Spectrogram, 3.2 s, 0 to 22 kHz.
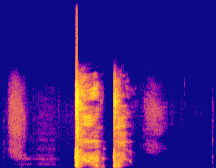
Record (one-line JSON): {"cough_length": "3.2 s", "cough_amplitude": 32768, "cough_signal_mean_std_ratio": 0.23, "survey_phase": "beta (2021-08-13 to 2022-03-07)", "age": "65+", "gender": "Male", "wearing_mask": "No", "symptom_cough_any": true, "smoker_status": "Never smoked", "respiratory_condition_asthma": false, "respiratory_condition_other": false, "recruitment_source": "REACT", "submission_delay": "2 days", "covid_test_result": "Negative", "covid_test_method": "RT-qPCR"}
